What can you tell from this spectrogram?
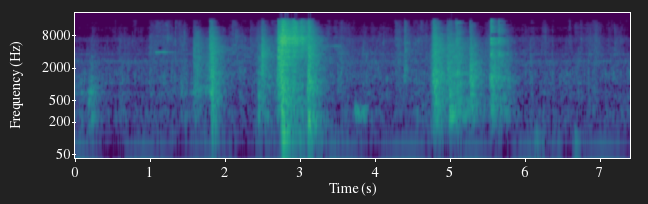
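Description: Kitchen things being handled at a counter: knocks and clatter in three short bouts, the loudest about three seconds in.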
